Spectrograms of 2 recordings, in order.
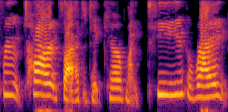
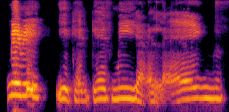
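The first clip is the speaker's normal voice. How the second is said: odd robot voice; much slower than usual. Acted. Grumpy robot asks for legs.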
